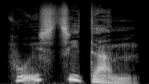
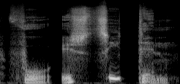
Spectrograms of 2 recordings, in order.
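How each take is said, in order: First: Slow, high-pitched pressing; drawn-out, higher insistent asking; insistent question. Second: Slow, measured asking at normal pitch; deliberate, restrained inquiry; probing question. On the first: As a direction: press for the answer, voice raised in pitch. Poseidon repeats question, insisting. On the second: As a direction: ask it slowly, word by word. Poseidon asks after missing wife. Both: A narrator's reading.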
